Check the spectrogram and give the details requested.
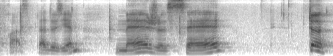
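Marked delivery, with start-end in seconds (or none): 1.5-4.0 drawn out word by word for writing; very slow dictation. Shown as a demonstration. Teacher spelling out the phrase for children, very slow. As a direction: stretch out mais je sais, very slowly. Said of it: "teacher dictating while writing".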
